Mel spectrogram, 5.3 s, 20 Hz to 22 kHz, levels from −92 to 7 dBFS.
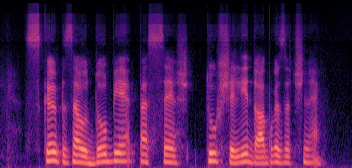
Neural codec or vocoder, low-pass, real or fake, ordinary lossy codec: autoencoder, 48 kHz, 32 numbers a frame, DAC-VAE, trained on Japanese speech; 19.8 kHz; fake; Opus, 16 kbps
